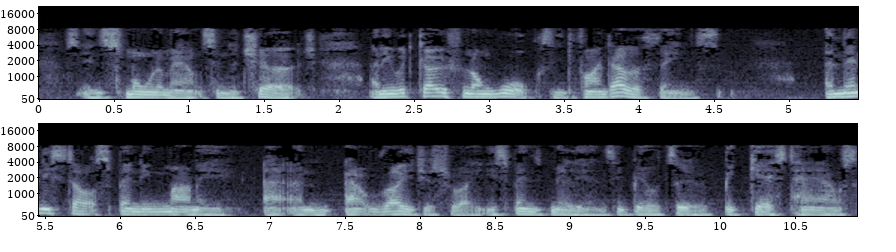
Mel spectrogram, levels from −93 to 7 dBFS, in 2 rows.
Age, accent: 40-59, British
